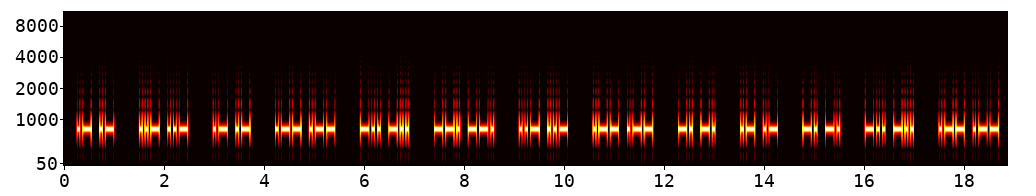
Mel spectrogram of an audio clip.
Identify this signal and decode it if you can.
Morse code, heard as a keyed tone, about 21 wpm, 800 Hz. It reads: AA UU AA WW DD GG UU WW NN AA NN DD WW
